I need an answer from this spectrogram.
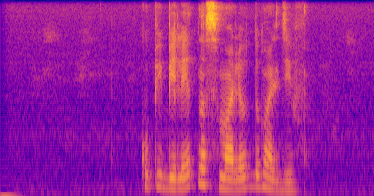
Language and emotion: Russian, neutral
